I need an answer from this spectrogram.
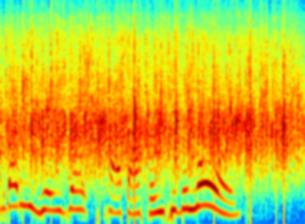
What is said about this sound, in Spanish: Alguien levanta un aplauso fuerte al Señor.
